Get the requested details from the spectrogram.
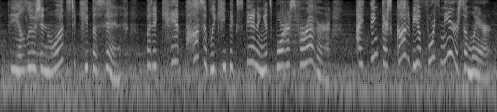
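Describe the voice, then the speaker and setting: A female-sounding, put-on character voice at a moderate pace, over loud background noise. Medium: video game. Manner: timid, hesitant.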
